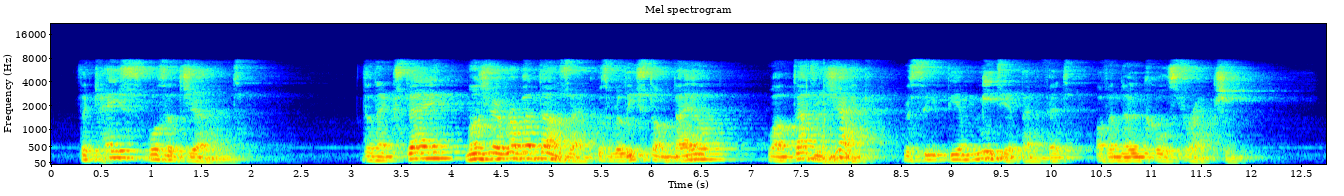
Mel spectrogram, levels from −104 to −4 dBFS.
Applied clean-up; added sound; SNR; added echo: none; Slam; 14 dB; reverberation time 1.0 s.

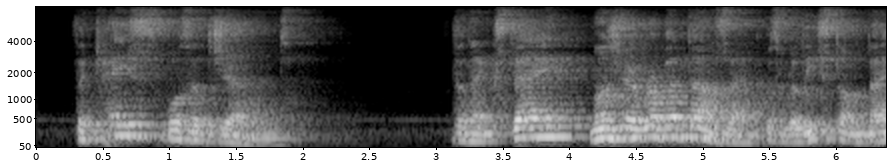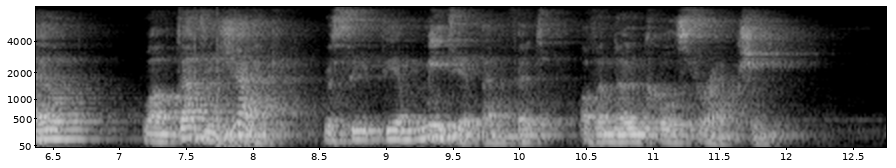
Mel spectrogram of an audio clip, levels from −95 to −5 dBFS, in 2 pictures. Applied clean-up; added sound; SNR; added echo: neural separator model SepFormer DNS4.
